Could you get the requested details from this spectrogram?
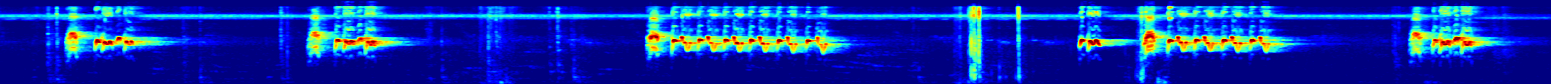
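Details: Sooty-headed bulbul singing to draw out wild bulbuls: bubbly chirped phrases and two longer trilled runs, with a few faint clicks and a sharp knock between phrases.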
